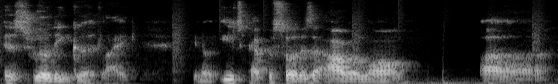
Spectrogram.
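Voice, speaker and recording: Animated male host in an echoey room. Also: on the low side, moderate pace. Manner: animated, swings between loud hype and soft asides. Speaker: podcast co-host. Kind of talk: casual chat on news and culture. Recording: echoey room with faint music.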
